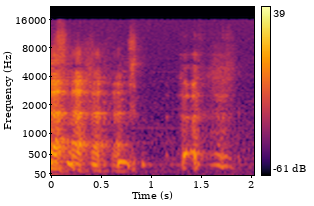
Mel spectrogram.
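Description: A man's speech ending a sentence, followed by a couple of short chuckles.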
